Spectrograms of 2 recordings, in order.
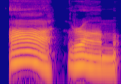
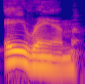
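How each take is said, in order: First: Aram with open ah vowels, AH-rahm; Aram pronounced ARR-ahm. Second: Aram with an air sound, AIR-am; Aram pronounced AIR-am. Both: Shown as a demonstration. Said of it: "or you could say Aram".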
